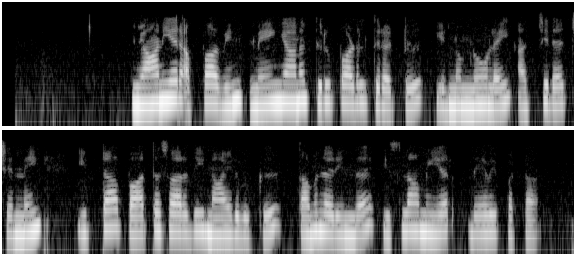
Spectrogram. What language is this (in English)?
Tamil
